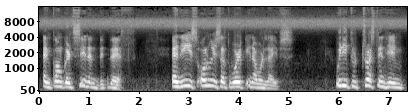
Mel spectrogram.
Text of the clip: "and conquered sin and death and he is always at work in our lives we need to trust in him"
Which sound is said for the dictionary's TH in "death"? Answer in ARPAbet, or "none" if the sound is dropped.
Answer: TH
